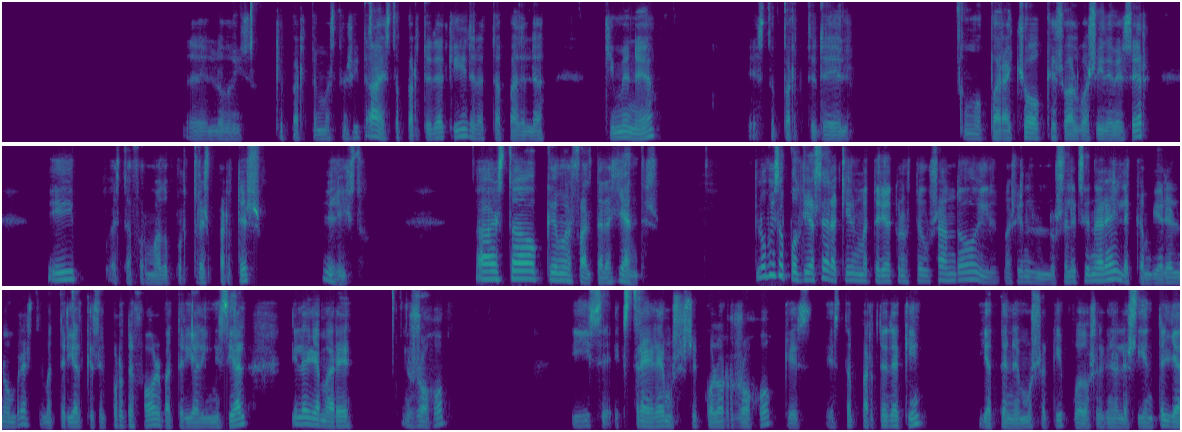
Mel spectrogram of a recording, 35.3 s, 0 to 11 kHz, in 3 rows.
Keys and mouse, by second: 1.6 click, 3.7 click, 4.9 click, 6.6 click, 7.7 click, 9.4 click, 10.5-11.6 drag, 13.4 click, 17.8 click, 19.3-22.4 drag, 23.4-29.0 drag, 29.7 click, 34.1 click.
